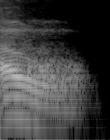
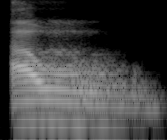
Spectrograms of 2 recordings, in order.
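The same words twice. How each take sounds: First: AU short with an unrounded ending; loose, weak-ended AU; wrong, lax AU. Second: AU ending in a long rounded U; low, held AU; lips pursed. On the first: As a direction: clip off the U of AU. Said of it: "Jangan au". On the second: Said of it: "usaha biar munyung bibir". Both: Shown as a demonstration.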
